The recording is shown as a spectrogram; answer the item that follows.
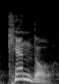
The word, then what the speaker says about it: Kendyl: So we're so grateful today to have with us Miss, or Kendyl.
